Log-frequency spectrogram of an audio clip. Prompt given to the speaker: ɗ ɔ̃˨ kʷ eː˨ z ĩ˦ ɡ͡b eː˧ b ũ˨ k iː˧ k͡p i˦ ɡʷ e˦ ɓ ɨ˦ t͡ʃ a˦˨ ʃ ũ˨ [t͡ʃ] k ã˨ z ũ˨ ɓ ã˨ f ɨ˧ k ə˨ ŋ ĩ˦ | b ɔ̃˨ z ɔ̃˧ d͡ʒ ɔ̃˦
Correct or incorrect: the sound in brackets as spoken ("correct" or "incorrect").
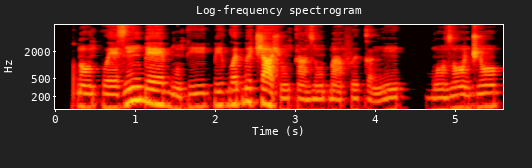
incorrect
